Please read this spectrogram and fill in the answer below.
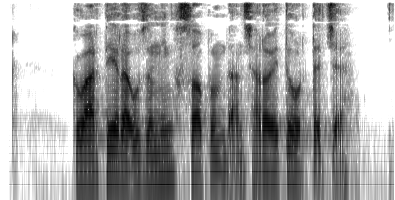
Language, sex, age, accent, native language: Uzbek, male, 18-24, Qashqadaryo, Uzbek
